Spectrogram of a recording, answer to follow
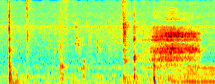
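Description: One sharp click of a computer's pointing device as an on-screen button is pressed, followed by a few faint scattered ticks; otherwise quiet, with a faint hiss and low hum near the end.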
